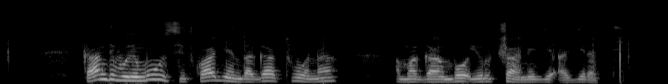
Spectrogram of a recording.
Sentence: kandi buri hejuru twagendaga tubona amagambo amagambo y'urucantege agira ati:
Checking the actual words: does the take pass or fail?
fail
